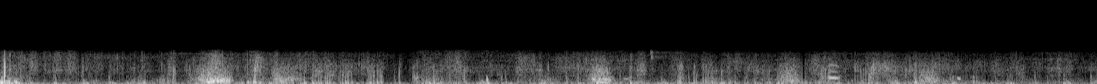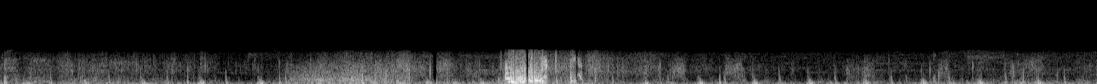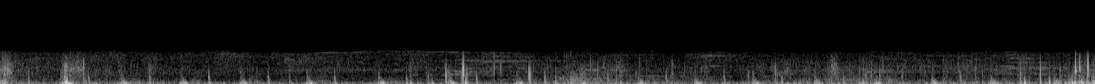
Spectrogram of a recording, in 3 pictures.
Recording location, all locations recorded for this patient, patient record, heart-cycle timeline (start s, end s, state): tricuspid valve (TV)
aortic valve (AV)+pulmonary valve (PV)+tricuspid valve (TV)+mitral valve (MV)
#Age: Child
#Sex: Female
#Height: 121.0 cm
#Weight: 26.8 kg
#Pregnancy status: False
#Murmur: Absent
#Murmur locations: nan
#Most audible location: nan
#Systolic murmur timing: nan
#Systolic murmur shape: nan
#Systolic murmur grading: nan
#Systolic murmur pitch: nan
#Systolic murmur quality: nan
#Diastolic murmur timing: nan
#Diastolic murmur shape: nan
#Diastolic murmur grading: nan
#Diastolic murmur pitch: nan
#Diastolic murmur quality: nan
#Outcome: Abnormal
#Campaign: 2014 screening campaign
0.00	18.40	unannotated
18.40	18.48	diastole
18.48	18.60	S1
18.60	18.76	systole
18.76	18.84	S2
18.84	19.04	diastole
19.04	19.16	S1
19.16	19.28	systole
19.28	19.38	S2
19.38	19.60	diastole
19.60	19.70	S1
19.70	19.86	systole
19.86	19.96	S2
19.96	20.18	diastole
20.18	20.28	S1
20.28	20.44	systole
20.44	20.54	S2
20.54	20.74	diastole
20.74	20.86	S1
20.86	21.00	systole
21.00	21.08	S2
21.08	21.34	diastole
21.34	21.44	S1
21.44	21.62	systole
21.62	21.68	S2
21.68	21.94	diastole
21.94	22.06	S1
22.06	22.18	systole
22.18	22.28	S2
22.28	22.56	diastole
22.56	22.70	S1
22.70	22.84	systole
22.84	22.94	S2
22.94	23.16	diastole
23.16	23.26	S1
23.26	23.44	systole
23.44	23.52	S2
23.52	23.74	diastole
23.74	23.86	S1
23.86	24.02	systole
24.02	24.12	S2
24.12	24.34	diastole
24.34	24.46	S1
24.46	24.62	systole
24.62	24.72	S2
24.72	25.02	diastole
25.02	25.12	S1
25.12	25.28	systole
25.28	25.38	S2
25.38	25.72	diastole
25.72	25.84	S1
25.84	26.00	systole
26.00	26.10	S2
26.10	26.40	diastole
26.40	32.90	unannotated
